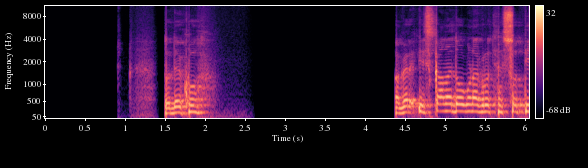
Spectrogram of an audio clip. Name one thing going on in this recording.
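A man speaks with animation into a close microphone, explaining.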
